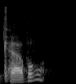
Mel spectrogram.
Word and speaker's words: Cavill: But The Witcher is like Henry Cavill. Like I probably butchered his last name. Cavill. – I'd say Cavill. – Yes, that one.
